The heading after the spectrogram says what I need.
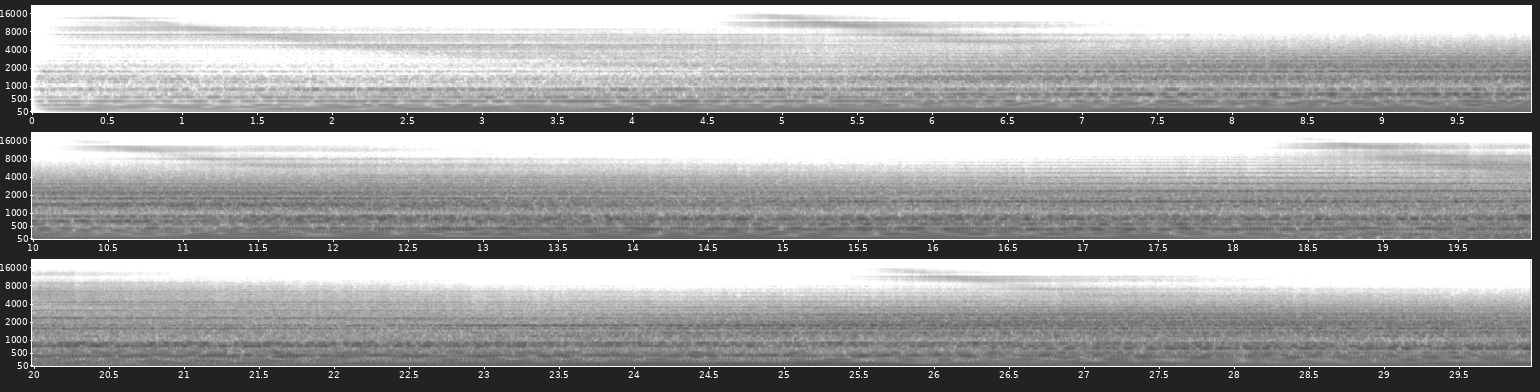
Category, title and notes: Soundscapes > Synthetic / Artificial
Calm... Melodic ambient serenity. Drift away with beautiful, expansive pads. It can be ideally used in your projects. Not used ai-generated.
